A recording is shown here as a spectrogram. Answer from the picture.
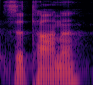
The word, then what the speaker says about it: Zatanna: Zatanna, right? I'm like saying it right. Zatanna. Not Zatanna or Santana. Zatanna. Zatanna. Yes. Zatanna.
